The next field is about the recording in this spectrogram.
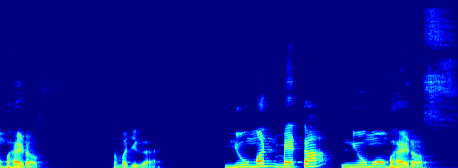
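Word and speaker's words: pneumo: Human Meta न्यूमो virus. हां हां हां हां ठीक हो नहीं जी यहां पर जो है ना नहीं सुनिए पी साइलेंट है human Meta न्यूमो virus P silent है बाबू सी होगा एचएमपी भी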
